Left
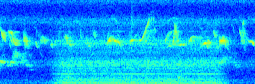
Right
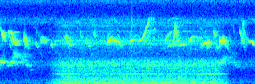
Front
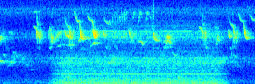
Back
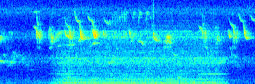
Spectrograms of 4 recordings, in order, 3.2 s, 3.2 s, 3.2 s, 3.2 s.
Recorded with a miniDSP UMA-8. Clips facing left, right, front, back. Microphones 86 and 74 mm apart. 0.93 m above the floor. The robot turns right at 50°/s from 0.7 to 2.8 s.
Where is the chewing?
No chewing in this recording.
